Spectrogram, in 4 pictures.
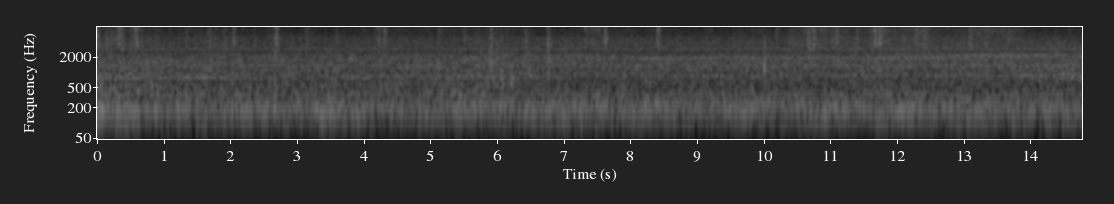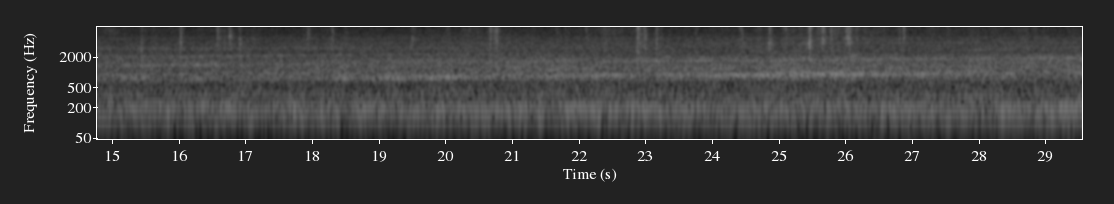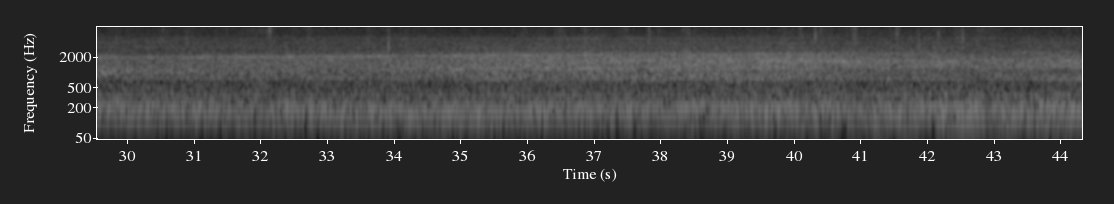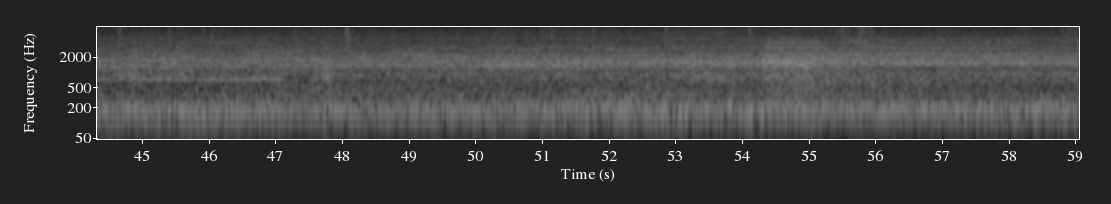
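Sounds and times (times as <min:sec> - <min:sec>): electric train running: 0:10.2 - 0:59.0
faint rising whine: 0:43.0 - 0:59.0.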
